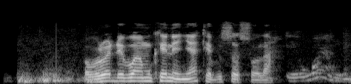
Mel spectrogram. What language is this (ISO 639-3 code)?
lug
